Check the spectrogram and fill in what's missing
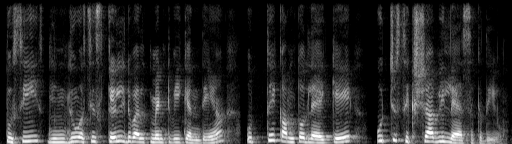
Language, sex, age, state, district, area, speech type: Punjabi, female, 30-45, Punjab, Rupnagar, urban, spontaneous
